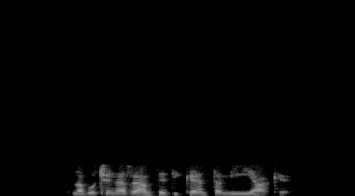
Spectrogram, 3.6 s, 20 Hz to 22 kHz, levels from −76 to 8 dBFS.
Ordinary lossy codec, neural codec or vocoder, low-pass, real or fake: Opus, 32 kbps; none; 3.6 kHz; real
